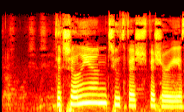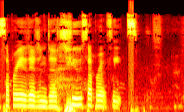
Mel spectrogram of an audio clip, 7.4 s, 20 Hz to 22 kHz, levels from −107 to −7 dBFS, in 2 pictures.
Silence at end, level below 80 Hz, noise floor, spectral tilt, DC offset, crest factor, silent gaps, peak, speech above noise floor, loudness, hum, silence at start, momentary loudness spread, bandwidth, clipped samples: 0.5 s; -36 dBFS; -47 dBFS; -3.5 dB/octave; under 0.1%; 16 dB; none; 0 dBFS; 32 dB; -14 LUFS; none; 0.15 s; 7 LU; 15.5 kHz; under 0.1%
